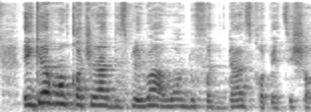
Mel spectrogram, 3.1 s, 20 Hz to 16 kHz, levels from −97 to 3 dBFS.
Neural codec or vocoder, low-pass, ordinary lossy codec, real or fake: vocoder, 44.1 kHz, 128 mel bands every 256 samples, BigVGAN v2; 14.4 kHz; none; fake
